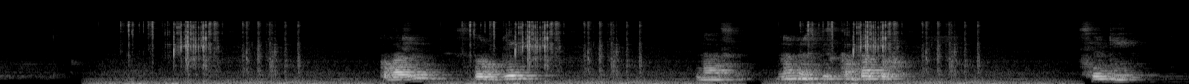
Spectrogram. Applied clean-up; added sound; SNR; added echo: none; Coin (dropping); 8 dB; reverberation time 2.6 s.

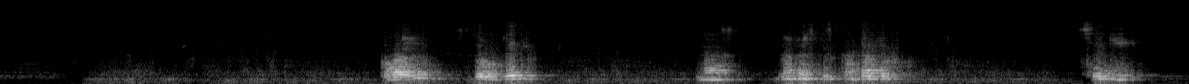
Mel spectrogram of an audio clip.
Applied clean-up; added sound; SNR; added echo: neural separator model SepFormer DNS4.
